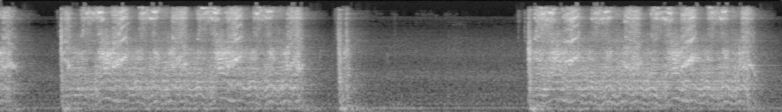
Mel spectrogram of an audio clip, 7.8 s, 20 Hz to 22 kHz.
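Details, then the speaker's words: 1958 Chevrolet Bel Air off the road since 1993, coil powered, cranking: starter spins the engine in two even bursts about three beats a second but it never catches; cranks but no start, no spark from closed ignition points. "Nothing. Those points closed. There we go. That's for sure closed."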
